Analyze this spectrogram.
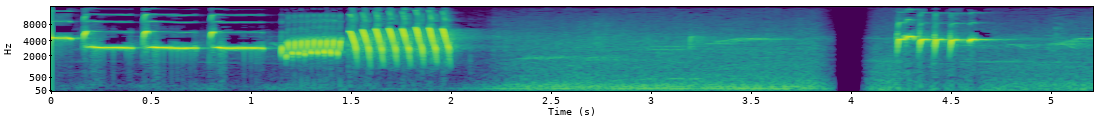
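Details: Canary song for prompting a caged canary to sing: three clear flat whistles, a short buzzy trill and rapid chirp series, then near silence with faint background rumble before a brief closing trill.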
